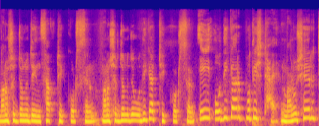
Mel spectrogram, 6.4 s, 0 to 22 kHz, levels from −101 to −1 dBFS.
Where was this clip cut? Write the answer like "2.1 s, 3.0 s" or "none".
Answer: 2.0 s, 3.9 s, 5.6 s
